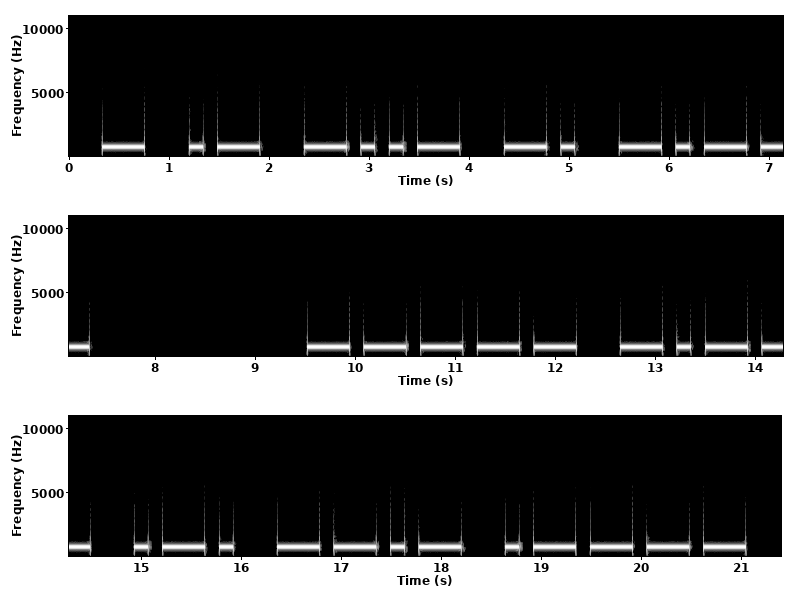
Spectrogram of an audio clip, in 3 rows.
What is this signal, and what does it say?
Morse code, heard as a keyed tone, about 8 wpm, 800 Hz. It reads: TAXNY 0YRQ1
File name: LEZIONI / 8 YJ45 / 8 Y 8wpm 3245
